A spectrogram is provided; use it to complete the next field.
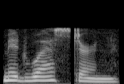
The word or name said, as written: Midwestern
